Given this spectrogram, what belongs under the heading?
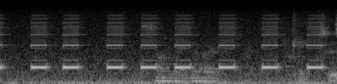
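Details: Rapid cardiac monitor beeps during an EKG rhythm lesson, about 160 a minute at uneven intervals with faint room noise; an irregularly irregular rhythm of atrial fibrillation.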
